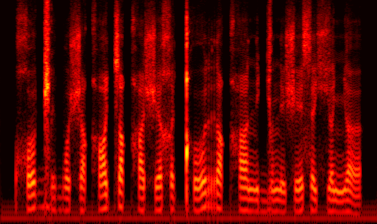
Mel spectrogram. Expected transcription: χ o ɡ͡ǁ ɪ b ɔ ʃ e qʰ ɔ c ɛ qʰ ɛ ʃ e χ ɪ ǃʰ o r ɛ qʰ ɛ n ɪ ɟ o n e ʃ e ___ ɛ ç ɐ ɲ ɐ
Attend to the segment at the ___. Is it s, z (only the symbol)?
s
